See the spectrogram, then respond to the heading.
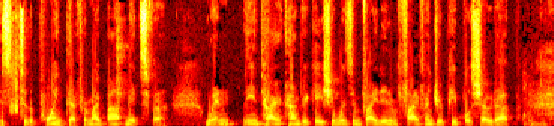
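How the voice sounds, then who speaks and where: With an American accent, a woman speaks at a moderate pace in a very deep, low pitch and a monotone, flat intonation. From Long Island, New York. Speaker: food columnist, cookbook author and lecturer. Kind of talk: oral history interview answer. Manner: conversational, reminiscing. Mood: warm, nostalgic. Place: home room.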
